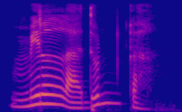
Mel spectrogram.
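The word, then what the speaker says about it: مِن لَّدُنكَ: adalah alam dan roh contoh membacanya yaitu dibawah ini mil ladunka milladunka milladunka bukan minus salah milladunka milladunka jadi langsung ya kemudian nun mati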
